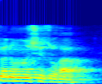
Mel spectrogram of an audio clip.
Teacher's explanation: ننشزها نون ساکن پہ اخفا ہے، شین آنے کی وجہ سے زا کو تیز صفیر کی آواز سے نکالیں گے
